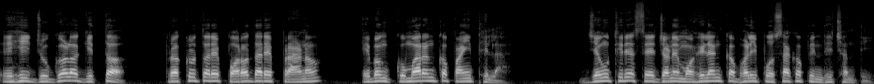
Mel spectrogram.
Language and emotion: Odia, neutral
